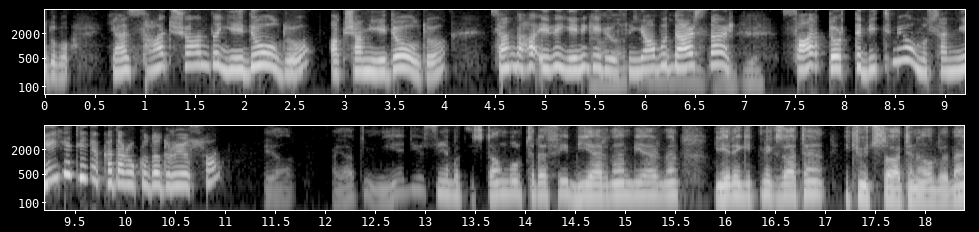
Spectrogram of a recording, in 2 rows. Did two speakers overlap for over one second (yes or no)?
yes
